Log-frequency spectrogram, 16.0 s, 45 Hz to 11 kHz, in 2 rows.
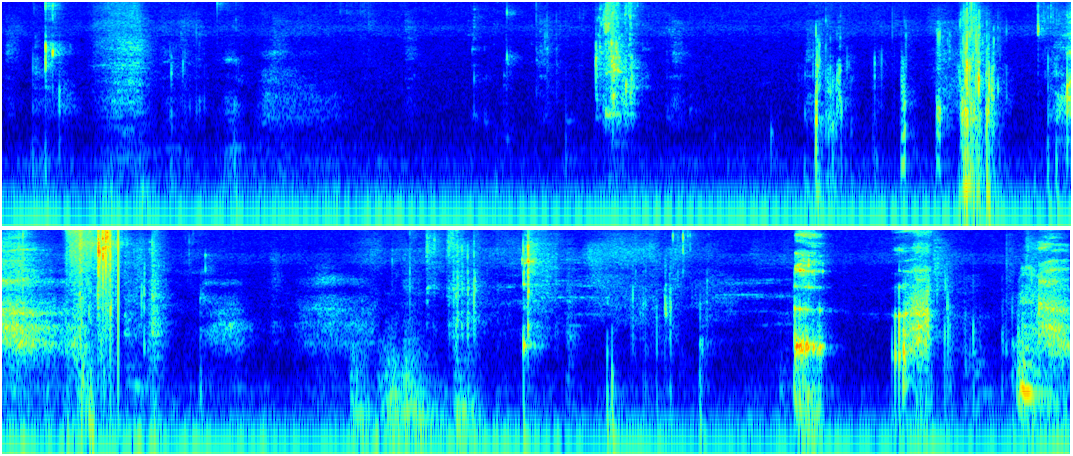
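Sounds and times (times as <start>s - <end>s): person swallowing drink: 6.1s - 9.1s.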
